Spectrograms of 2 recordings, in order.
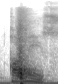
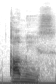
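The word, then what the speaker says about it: قميص: Or when I say qamis, it's not kamis, it's qa. Qamis.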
